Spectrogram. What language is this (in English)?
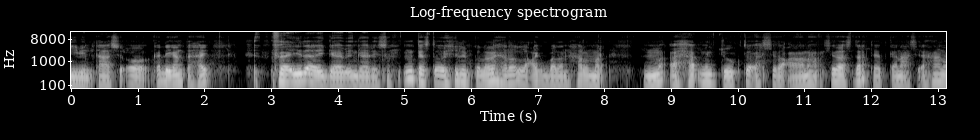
Somali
